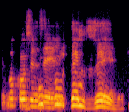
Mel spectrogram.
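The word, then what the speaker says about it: Vuk'uzenzele: You're going to have to go through that pronunciation again so we can all get that right, because I love Vikuzenzele. Vikuzenzele.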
